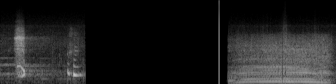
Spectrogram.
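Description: A car engine in a Vietnamese cai luong stage drama street scene: after a few brief gasping vocal sounds, a pause and a sharp click, a steady, loud, rumbling engine drone fills the rest.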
